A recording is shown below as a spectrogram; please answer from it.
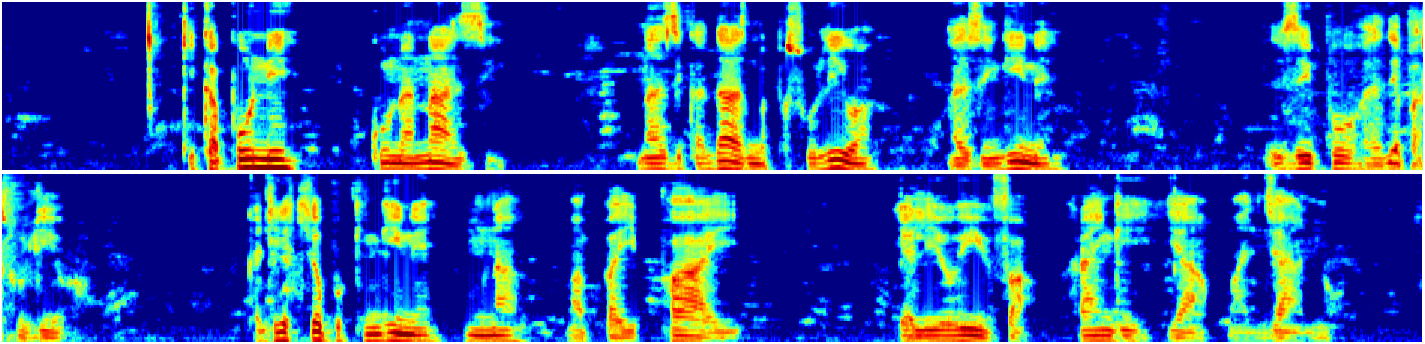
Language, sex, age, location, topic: Swahili, male, 18-24, Mombasa, agriculture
